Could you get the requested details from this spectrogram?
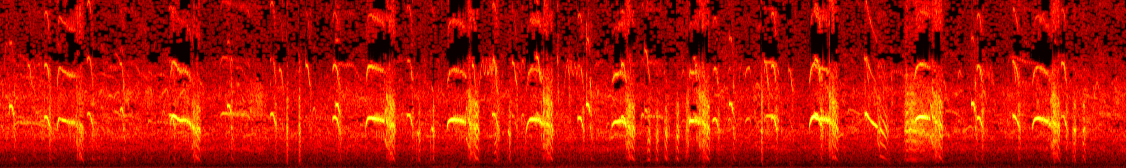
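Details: Close-up Arctic tern calling in anxiety and threat at an intruder, a steady run of sharp, rasping, high kee-arr notes repeated about once a second, interspersed with short ticking sounds.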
